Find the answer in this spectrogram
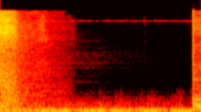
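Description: Sound effect of an animated logo intro: a whoosh that dies away within the first half second, leaving a low, throbbing rumble.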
